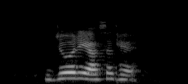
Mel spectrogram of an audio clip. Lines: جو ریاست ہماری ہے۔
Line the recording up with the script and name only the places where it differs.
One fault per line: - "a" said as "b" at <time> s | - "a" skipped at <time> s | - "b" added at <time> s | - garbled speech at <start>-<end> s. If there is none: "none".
- "ہماری" skipped at 1.2 s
